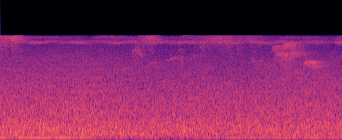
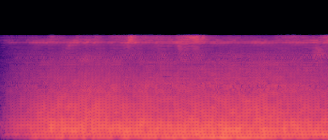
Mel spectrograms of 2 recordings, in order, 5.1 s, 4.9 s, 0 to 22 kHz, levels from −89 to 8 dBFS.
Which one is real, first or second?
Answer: first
